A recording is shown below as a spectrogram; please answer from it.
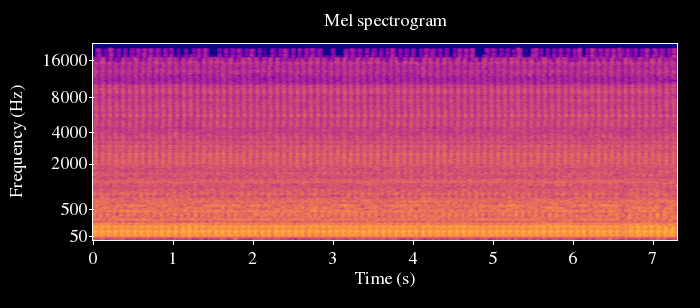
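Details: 1972 Gravely 816 with Kohler Command 18, running after carb modification: steady sharp evenly spaced knocking about four per second over low idle, a deep bottom-end knock. Cause not confirmed; motor judged pretty much blown up, likely why parked.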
